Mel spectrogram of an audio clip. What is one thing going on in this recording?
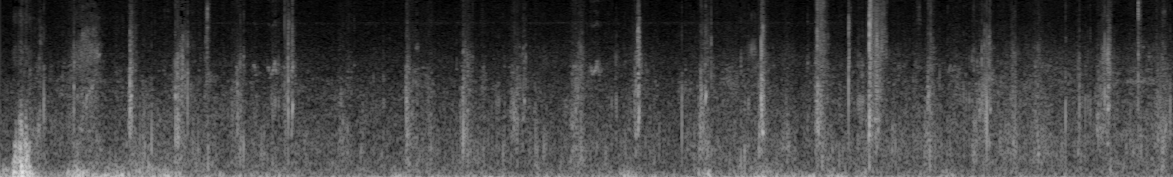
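Footsteps crunch on dry dirt and twigs.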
